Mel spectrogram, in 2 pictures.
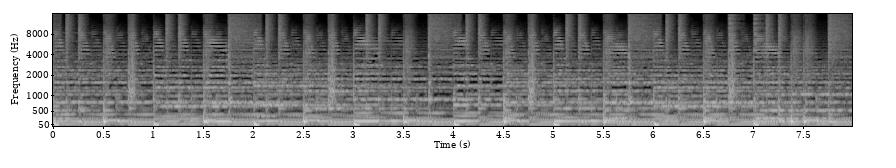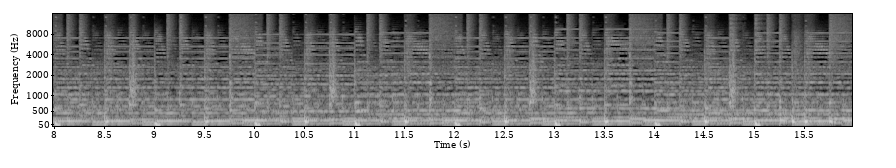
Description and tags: Short loops 12 03 2015 1
made in ableton live 9 lite
- vst plugins : Alchemy, Strings, Sonatina Choir 1&2, Organ9p, Microorg - Many are free VST Instruments from vstplanet !
you may also alter/reverse/adjust whatever in any editor
gameloop game music loop games organ sound melody tune synth happy
gameloop, organ, synth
